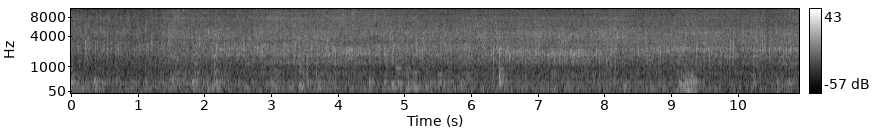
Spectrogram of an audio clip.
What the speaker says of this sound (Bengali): আর এই আমি মাছ ভাজাটা বসিয়ে দিচ্ছি, মাছটা ভাজা হবে।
